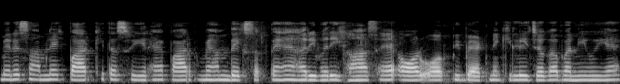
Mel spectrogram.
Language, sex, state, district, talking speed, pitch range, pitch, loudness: Hindi, female, Chandigarh, Chandigarh, 260 wpm, 205-215 Hz, 205 Hz, -17 LUFS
